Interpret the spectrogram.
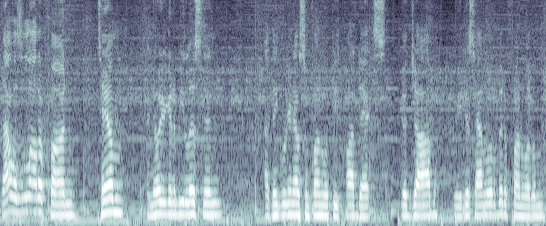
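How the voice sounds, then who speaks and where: Man, podcast host, booming loud voice, fairly high pitch, laughs often. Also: little pitch movement, fairly quick, faint music behind. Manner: laughs often, leads the questions. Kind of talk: casual podcast chat.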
